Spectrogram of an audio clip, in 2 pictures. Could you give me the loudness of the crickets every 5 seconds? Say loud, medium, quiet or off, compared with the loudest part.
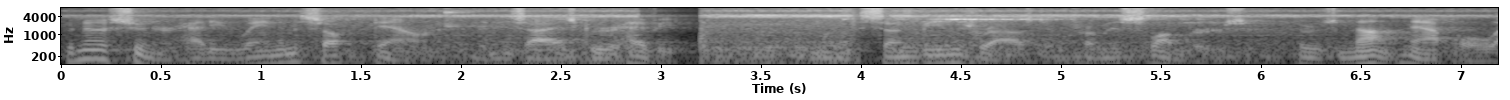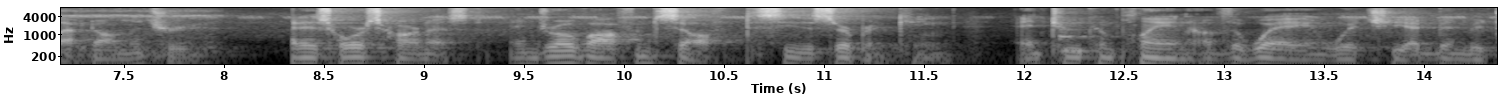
loud, medium, quiet.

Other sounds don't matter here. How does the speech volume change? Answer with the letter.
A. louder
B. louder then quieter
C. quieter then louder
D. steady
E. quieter
D.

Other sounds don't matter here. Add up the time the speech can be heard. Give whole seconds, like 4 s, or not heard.
14 s.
